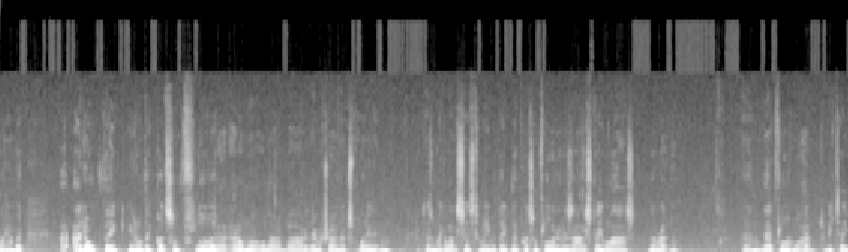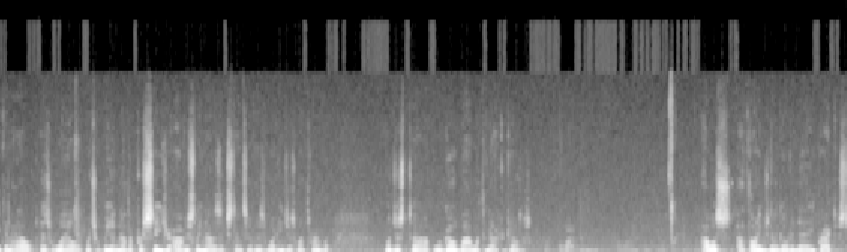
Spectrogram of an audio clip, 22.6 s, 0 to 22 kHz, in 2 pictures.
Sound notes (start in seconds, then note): 18.3 voiceover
